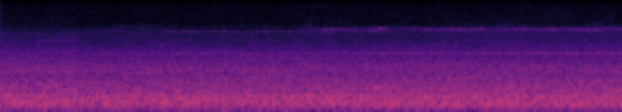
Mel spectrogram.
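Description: Shinkansen train moving slowly at the far end of the platform: a steady running rumble, with a faint high whine that comes in about a second and a half in.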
